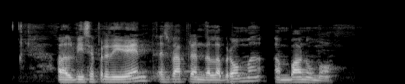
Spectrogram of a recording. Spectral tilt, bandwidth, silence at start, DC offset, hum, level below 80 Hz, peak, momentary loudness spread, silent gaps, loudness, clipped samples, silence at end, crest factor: -4.5 dB/octave; 8.2 kHz; 0.3 s; under 0.1%; none; -60 dBFS; -2 dBFS; 14 LU; 2.69-2.73 s; -19 LUFS; under 0.1%; 0.75 s; 18 dB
